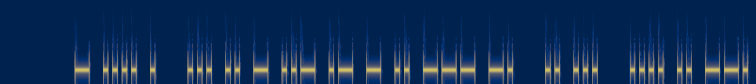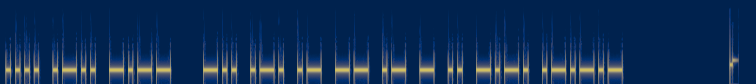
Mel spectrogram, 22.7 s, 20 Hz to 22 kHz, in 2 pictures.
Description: Morse code, heard as a keyed tone, about 17 wpm, 700 Hz. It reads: THE SITUATION IS HIGHLY DRAMATIC.
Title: Sentences from Top 1300 Words 17wpm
